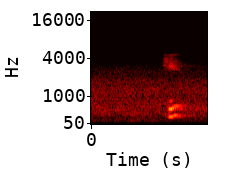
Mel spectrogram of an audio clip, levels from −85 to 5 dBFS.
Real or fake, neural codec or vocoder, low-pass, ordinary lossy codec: real; none; 5.4 kHz; none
